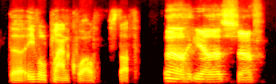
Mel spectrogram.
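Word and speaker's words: EvalPlanQual: It sounds a lot like the evil plan qual stuff. Oh, yeah, that's stuff. The evil plan qual stuff? Eval plan qual. Oh, no, Recheck stuff. I'm pretty sure the correct pronunciation is evil.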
